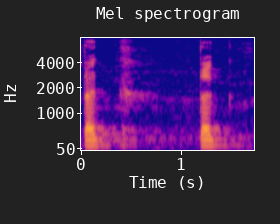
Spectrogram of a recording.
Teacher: अब काफ में कोई हिलाना नहीं, कलकला नहीं करेंगे। अमन काफ में कलकला किया जाए, तक तक को मोटा भी किया जाता है, ऐसा नहीं करना है।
